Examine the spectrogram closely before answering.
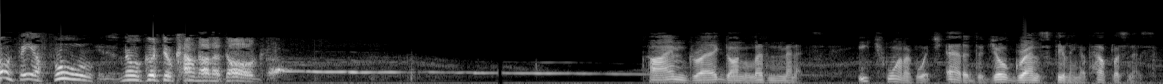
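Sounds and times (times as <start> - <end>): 
speech: 0.0 - 2.8, 6.5 - 11.6
wolves howling: 2.6 - 10.0.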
